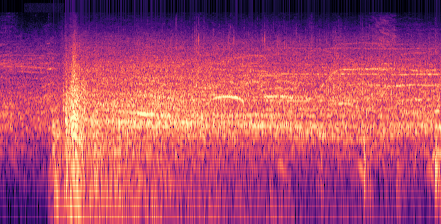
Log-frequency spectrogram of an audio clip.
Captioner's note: body thudding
